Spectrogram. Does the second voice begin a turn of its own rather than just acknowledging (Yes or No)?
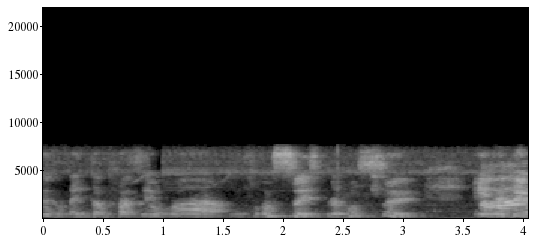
Yes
